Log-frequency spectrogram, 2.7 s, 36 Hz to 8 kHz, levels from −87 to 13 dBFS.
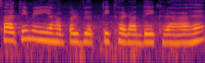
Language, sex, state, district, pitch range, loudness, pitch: Hindi, female, Haryana, Rohtak, 215-245 Hz, -16 LUFS, 225 Hz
